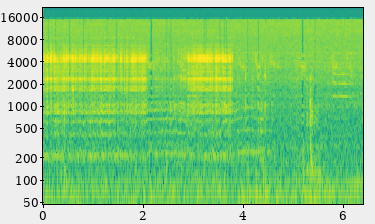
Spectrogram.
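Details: Loud, rich bee buzzing in two long bursts, the first lasting about two seconds and the second about one, each a dense droning hum. Quieter buzzing and a brief sweeping hum follow, with scattered clicks over an outdoor background.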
